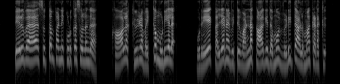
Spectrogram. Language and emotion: Tamil, angry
